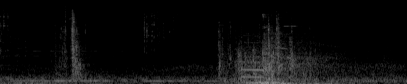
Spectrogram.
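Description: A lock clicks open.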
